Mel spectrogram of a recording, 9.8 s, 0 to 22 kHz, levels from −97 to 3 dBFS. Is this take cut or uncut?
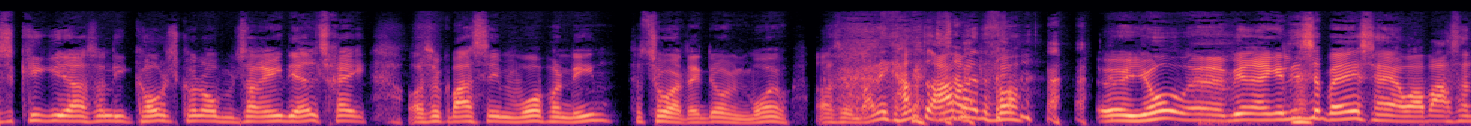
cut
